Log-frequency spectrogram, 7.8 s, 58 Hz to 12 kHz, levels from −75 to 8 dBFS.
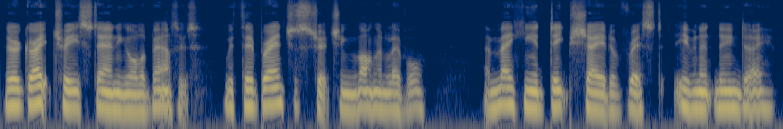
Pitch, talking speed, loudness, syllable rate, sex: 140 Hz, 190 wpm, -19 LUFS, 5.3 syllables/s, female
